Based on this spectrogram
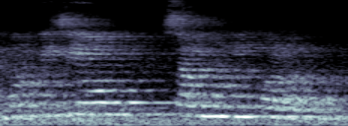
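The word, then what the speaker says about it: Corticium salmonicolor: Nah, jadi bacanya di sini jangan agak lambat, langsung ya. Cortigium salmonicolor.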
